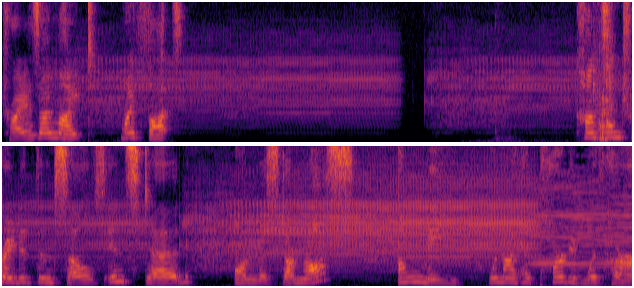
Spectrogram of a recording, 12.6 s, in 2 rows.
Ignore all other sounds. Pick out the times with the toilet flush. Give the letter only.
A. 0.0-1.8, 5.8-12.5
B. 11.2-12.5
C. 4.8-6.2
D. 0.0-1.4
C.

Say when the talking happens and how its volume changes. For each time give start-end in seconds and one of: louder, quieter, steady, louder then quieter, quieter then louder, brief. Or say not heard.
0.0-1.8 brief
5.8-12.5 steady.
